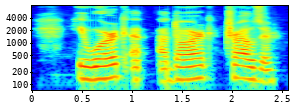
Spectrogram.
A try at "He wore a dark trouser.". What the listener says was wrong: Okay, see, here at the end of the word, you had added a K saying he work. Okay, we would end with an R sound. Wore.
